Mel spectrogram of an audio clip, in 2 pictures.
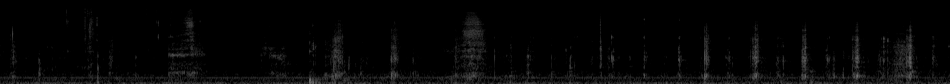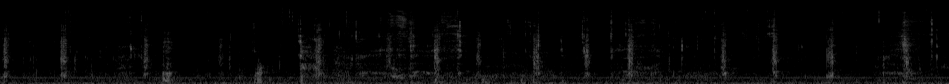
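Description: Close-up chewing and crunching of food, with many short wet mouth clicks and smacks coming irregularly throughout.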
